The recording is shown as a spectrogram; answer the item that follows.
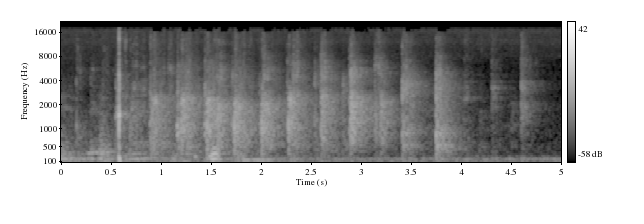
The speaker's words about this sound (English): Clap your hands if you enjoyed this teaching.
